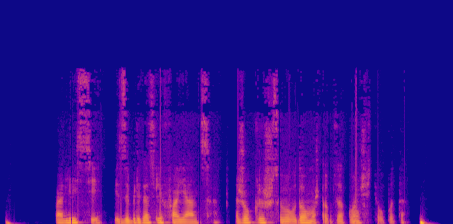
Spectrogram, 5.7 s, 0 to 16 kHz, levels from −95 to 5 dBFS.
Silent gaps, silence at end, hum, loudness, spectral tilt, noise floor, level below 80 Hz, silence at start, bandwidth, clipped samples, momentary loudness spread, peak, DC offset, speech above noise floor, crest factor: none; 0.35 s; none; -25 LUFS; -7.5 dB/octave; -73 dBFS; -42 dBFS; 0.1 s; 11.5 kHz; under 0.1%; 15 LU; -4 dBFS; under 0.1%; 48 dB; 22 dB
